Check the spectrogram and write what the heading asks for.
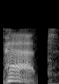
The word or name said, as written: pat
